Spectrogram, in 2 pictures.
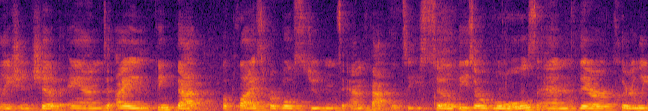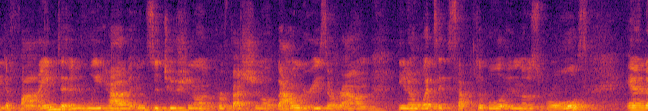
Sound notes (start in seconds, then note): none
